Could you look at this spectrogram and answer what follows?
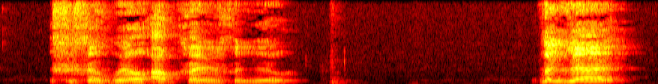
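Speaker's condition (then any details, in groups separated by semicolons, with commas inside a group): Möbius syndrome; incomplete lip closure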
